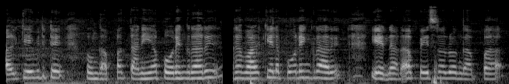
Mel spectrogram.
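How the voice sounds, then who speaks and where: A woman plays a scheming mother in a cartoon, whining and complaining in a Tirunelveli Tamil accent. Her voice sits high and the lines rush out quickly. A faint hiss of noise runs underneath. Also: little pitch movement, natural voice. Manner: complaining, whiny and plotting. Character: scheming middle-aged mother who fakes crying. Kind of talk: cartoon voice acting.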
